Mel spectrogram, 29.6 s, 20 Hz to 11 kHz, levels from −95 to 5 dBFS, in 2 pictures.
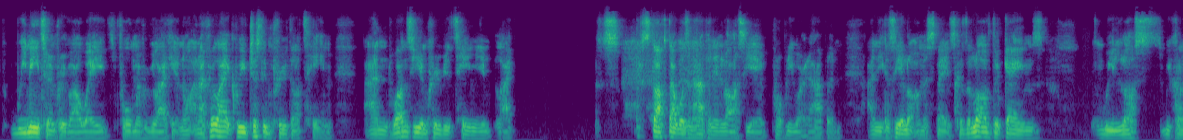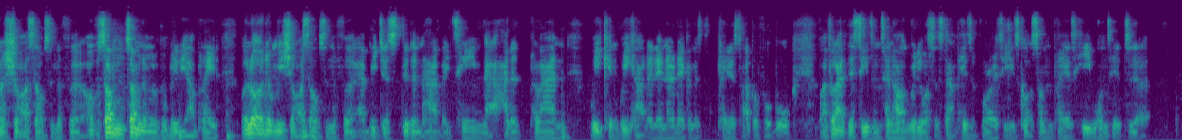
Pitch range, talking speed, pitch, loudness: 80-105 Hz, 260 wpm, 85 Hz, -28 LUFS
